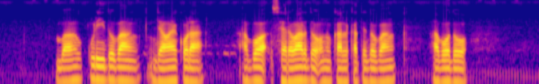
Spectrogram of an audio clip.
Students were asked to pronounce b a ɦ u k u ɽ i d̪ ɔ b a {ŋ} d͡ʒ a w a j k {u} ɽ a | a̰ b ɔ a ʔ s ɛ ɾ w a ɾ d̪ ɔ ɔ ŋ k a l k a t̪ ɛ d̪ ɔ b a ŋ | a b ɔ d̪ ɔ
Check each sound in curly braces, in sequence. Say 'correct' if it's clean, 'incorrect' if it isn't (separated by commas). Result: correct, incorrect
